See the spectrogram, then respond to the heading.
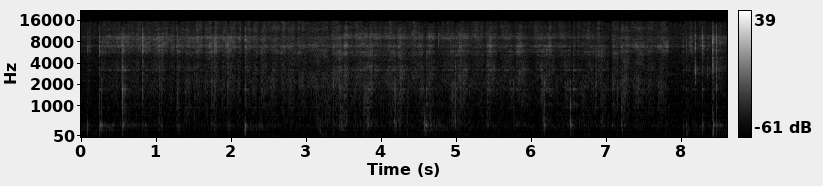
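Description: An aluminum soda can is held sideways while a fingertip and nail tap and stroke its body. Quiet, close-up scratchy strokes are broken by a scattered series of sharp, hollow metallic taps. Each tap gives a brief low-mid ring and dies away almost at once.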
